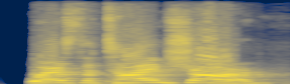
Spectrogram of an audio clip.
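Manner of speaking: loud, high-pitched, demanding shout. Game master voicing a character who turns to Keldor, shouting. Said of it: "He's shouting at you".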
